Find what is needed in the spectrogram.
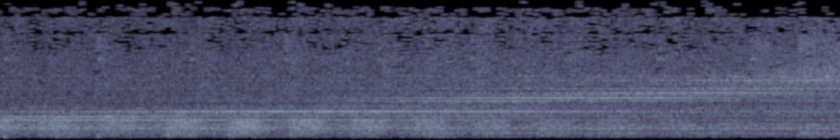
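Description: Techno track in a breakdown with the kick drum and bass taken out: a noisy, hissing texture with a faint repeating pulse in the upper register.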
